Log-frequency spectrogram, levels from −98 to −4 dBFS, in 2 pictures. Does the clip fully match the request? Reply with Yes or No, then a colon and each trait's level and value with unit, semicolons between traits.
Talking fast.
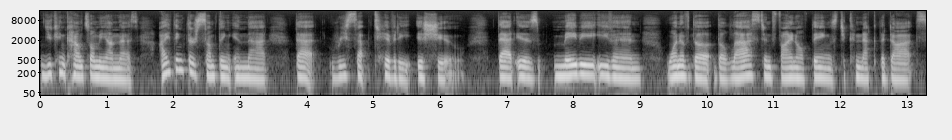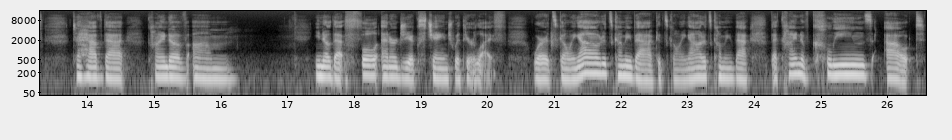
No: average, 145 wpm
